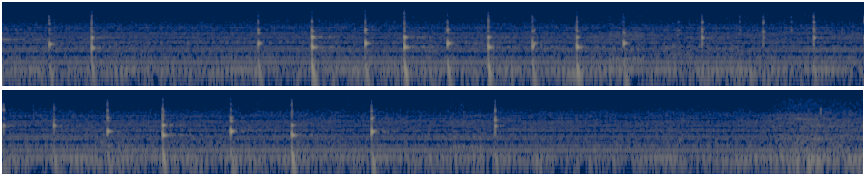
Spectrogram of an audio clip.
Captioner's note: tapping on flute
